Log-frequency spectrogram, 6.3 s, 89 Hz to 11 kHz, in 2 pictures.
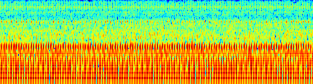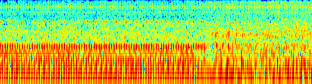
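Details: King Canada 950W (800W running) two-stroke generator, previously non-starting after sitting, repaired and tested under heat-gun load: steady high buzz whose tone drops as load comes on, then settles; running fine under load.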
